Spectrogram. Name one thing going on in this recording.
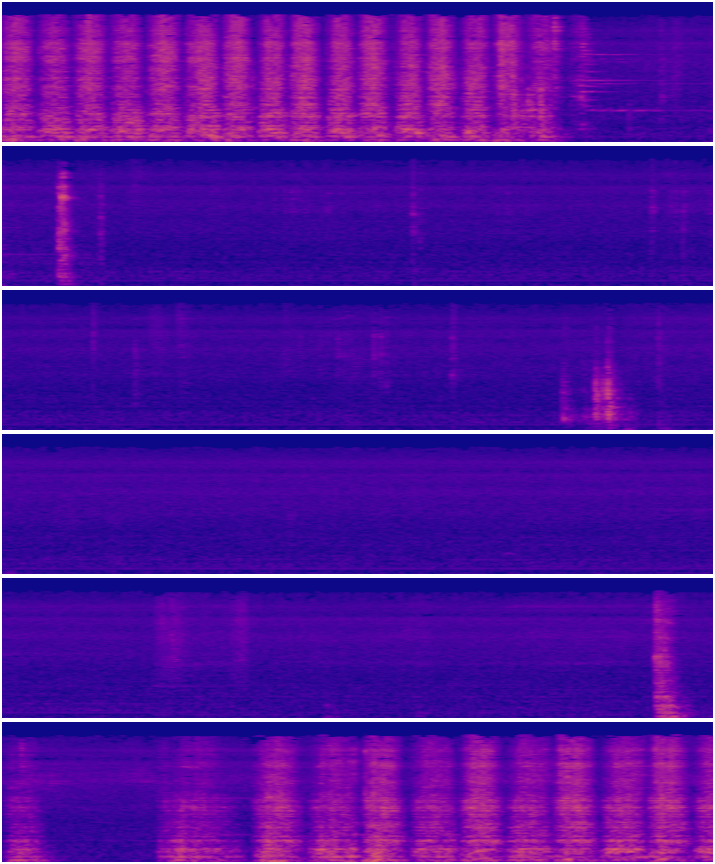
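A hand saw cuts through hardwood in strokes.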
